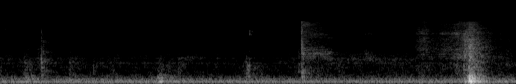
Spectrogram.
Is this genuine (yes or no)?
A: yes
